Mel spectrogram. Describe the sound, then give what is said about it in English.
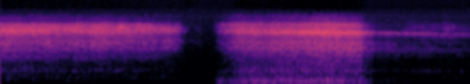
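Slow, deep breathing during a yoga session: two long, soft, breathy hisses separated by a brief pause, the second one fuller and slightly louder before fading. “One more breath here.”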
